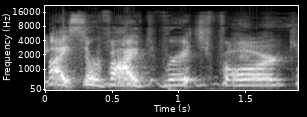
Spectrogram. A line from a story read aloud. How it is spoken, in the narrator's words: Kaladin growled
